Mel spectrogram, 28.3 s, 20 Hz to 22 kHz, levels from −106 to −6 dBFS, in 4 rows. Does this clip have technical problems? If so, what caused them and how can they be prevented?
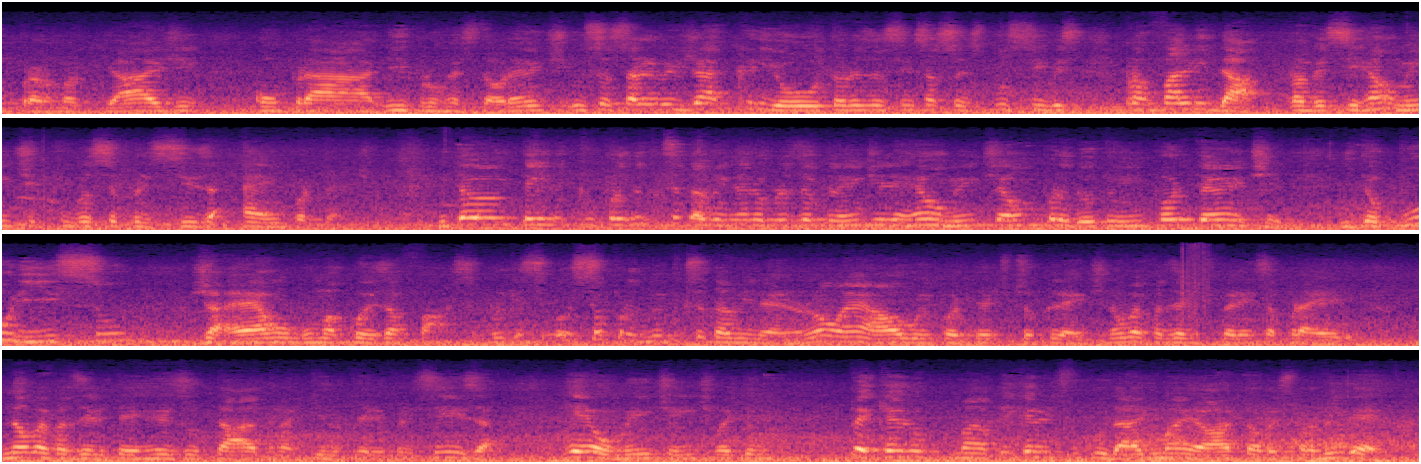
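Yes. Two short, irregular bursts of crackle and scratching break into the audio, from 7.26 to 7.34 s and again from 20.07 to 20.20 s. This is loose connector crackle: a worn or dirty contact in the signal path briefly makes and breaks as it shifts, chopping the audio on and off. Cleaning or replacing the connectors and securing the cables so they cannot move would prevent it.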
